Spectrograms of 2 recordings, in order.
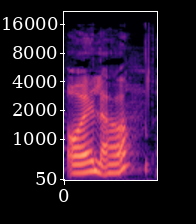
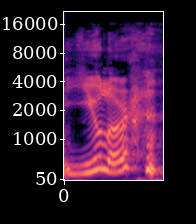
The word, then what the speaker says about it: Euler: Yes, and this week's quote is by Leonard Euler, or as people from England, English-speaking people, pronounce him Euler.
